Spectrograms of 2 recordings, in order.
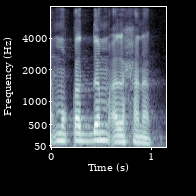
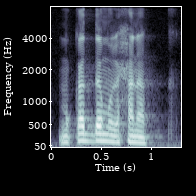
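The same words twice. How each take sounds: First: Said in the usual way. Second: "مقدم الحنق" spelled out slowly, every sound clear; slow careful pronunciation. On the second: Shown as a demonstration. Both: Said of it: "اس surface کو کہتے ہیں".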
